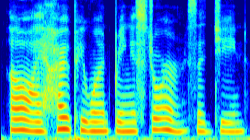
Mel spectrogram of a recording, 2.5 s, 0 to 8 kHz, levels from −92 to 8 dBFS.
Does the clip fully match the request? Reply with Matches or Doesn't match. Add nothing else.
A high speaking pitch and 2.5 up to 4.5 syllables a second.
Matches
